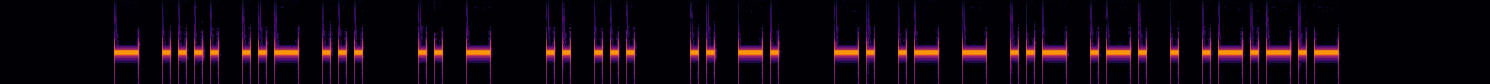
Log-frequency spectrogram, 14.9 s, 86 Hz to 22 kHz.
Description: Morse code, heard as a keyed tone, about 15 wpm, 700 Hz. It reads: THUS IT IS IN NATURE.
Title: Sentences from Top 800 Words 15wpm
